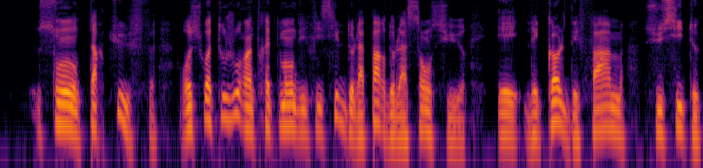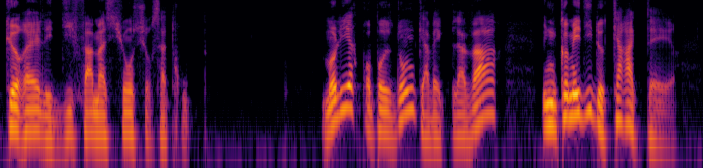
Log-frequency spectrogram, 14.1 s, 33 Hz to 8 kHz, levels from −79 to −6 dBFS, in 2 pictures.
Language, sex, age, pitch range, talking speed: French, male, 50-69, 95-125 Hz, 140 wpm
